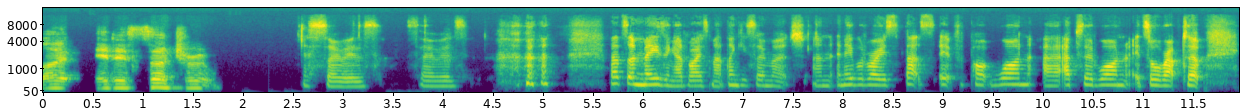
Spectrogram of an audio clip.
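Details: Adult woman speaking; normal speech.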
